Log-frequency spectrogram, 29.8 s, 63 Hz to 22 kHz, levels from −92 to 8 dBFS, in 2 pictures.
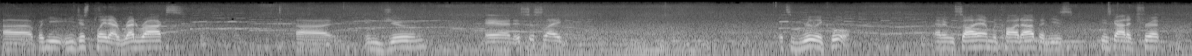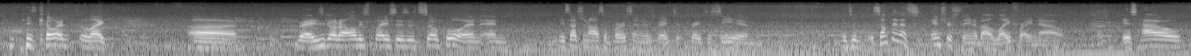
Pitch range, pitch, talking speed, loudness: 125-160 Hz, 145 Hz, 145 wpm, -17 LUFS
